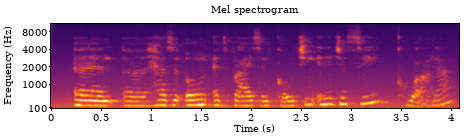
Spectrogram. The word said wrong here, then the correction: Kara: Am I saying it right? – No, actually it's Kara.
